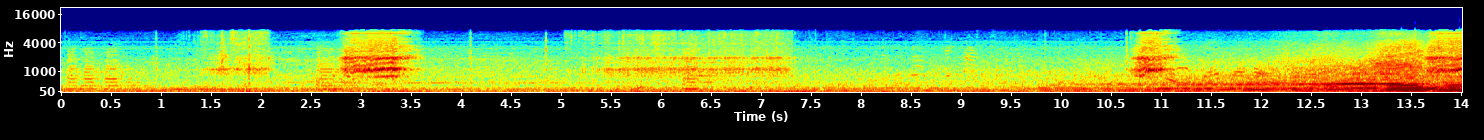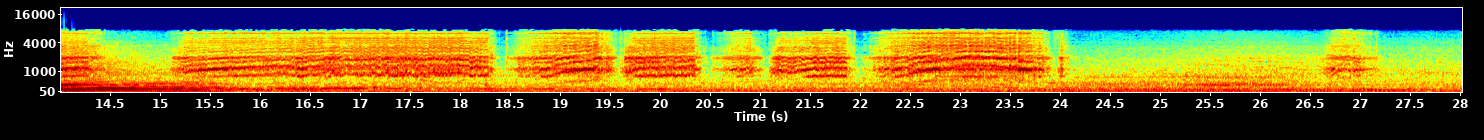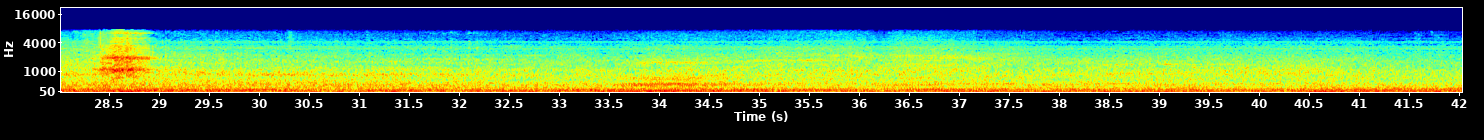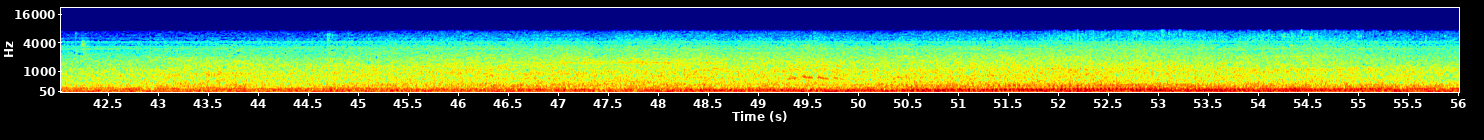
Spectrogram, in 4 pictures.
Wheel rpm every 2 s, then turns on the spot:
10, 30, 0, 20, 0, 10, 20, 50, 110, 40, 60, 10, 0, 10, 10, 0, 0, 0, 0, 0, 0, 0, 0, 0, 0, 0, 0, 0.
6-8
